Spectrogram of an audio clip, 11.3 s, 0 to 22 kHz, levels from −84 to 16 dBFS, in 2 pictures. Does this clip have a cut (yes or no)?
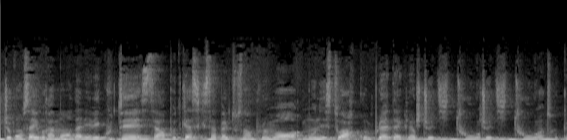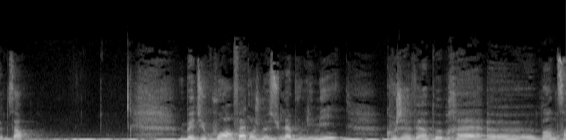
yes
